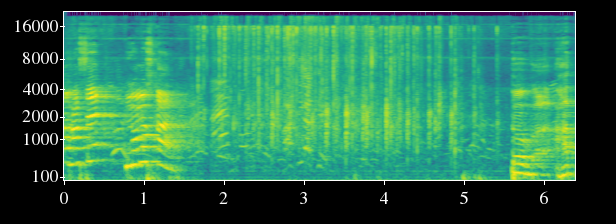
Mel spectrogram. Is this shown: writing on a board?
no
